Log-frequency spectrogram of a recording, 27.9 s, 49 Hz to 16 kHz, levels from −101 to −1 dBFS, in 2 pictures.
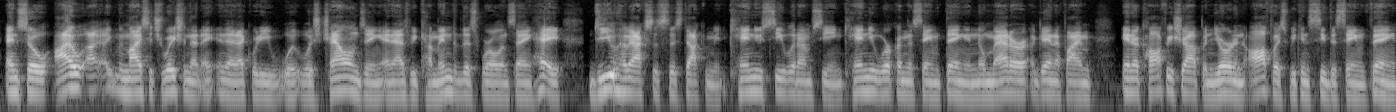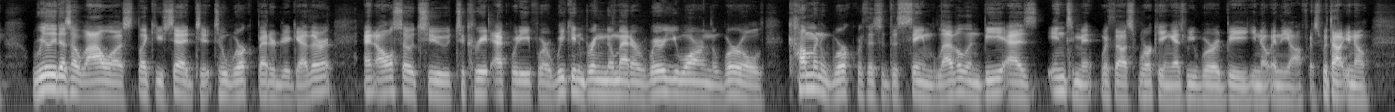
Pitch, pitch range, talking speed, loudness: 125 Hz, 115-135 Hz, 265 wpm, -27 LUFS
